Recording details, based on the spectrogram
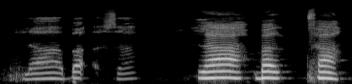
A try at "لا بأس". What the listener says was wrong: میرے بچے بکسا نہیں ہے, لا بأسا, لا بأسا, با حمزہ زبر با, با سین زبر سا, با سا, لا بأسا, لا بأسا,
